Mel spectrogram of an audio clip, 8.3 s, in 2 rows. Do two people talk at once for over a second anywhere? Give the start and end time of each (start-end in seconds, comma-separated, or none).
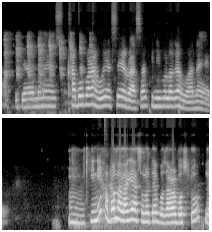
none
